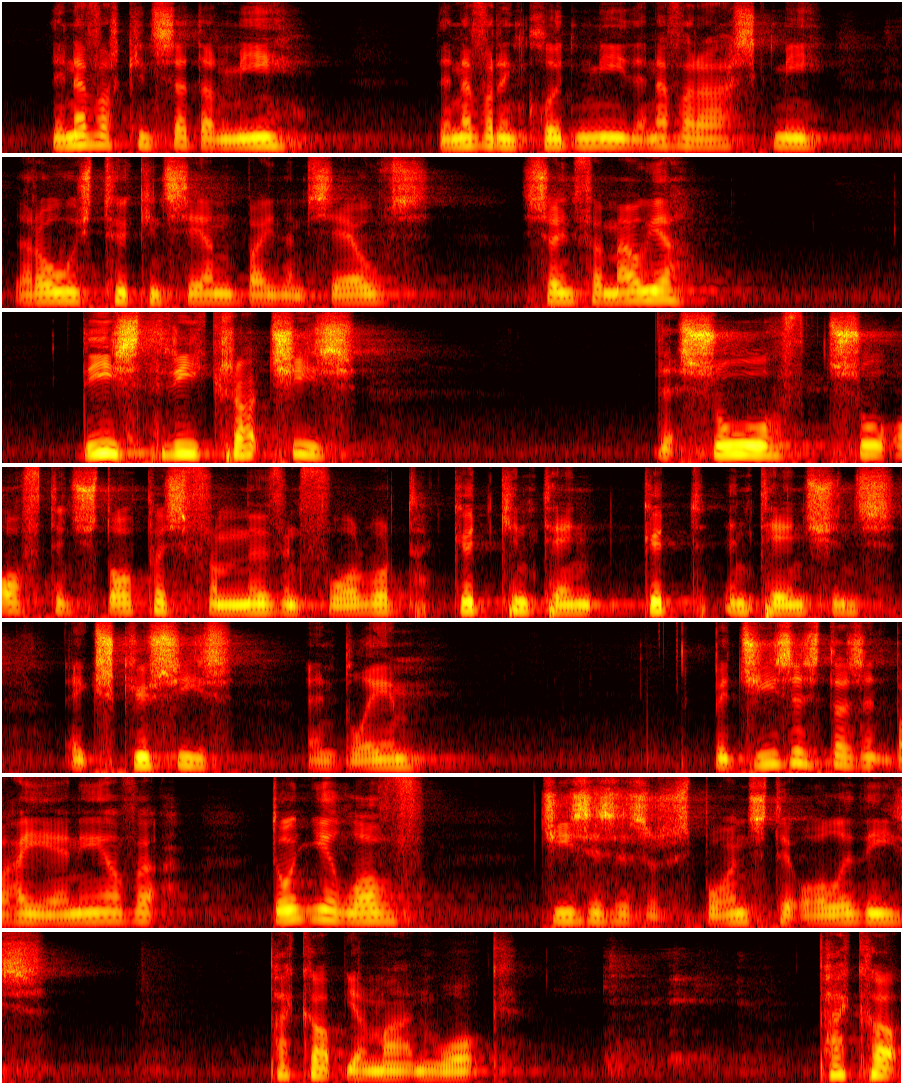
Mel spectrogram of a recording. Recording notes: Live from our Sunday gathering 03/07/22.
